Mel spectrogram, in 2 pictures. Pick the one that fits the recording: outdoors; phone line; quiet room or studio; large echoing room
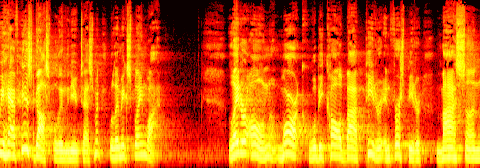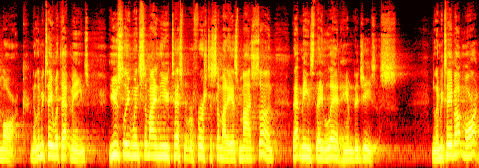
large echoing room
